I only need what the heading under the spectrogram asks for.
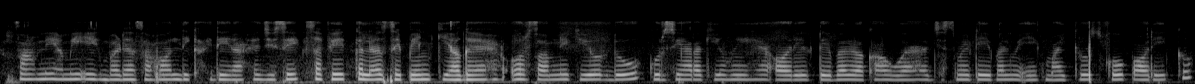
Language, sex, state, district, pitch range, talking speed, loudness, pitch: Hindi, female, Jharkhand, Sahebganj, 220-230 Hz, 205 wpm, -27 LUFS, 225 Hz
